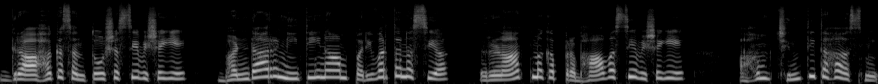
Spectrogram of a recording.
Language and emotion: Sanskrit, fearful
